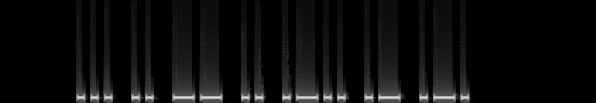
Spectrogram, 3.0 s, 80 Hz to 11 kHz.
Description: Morse code, heard as a keyed tone, about 36 wpm, 700 Hz. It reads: SIMILAR
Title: Sentences from Top 1000 Words - Review Part 5 - New Word Drill - 35wpm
